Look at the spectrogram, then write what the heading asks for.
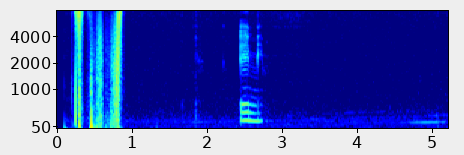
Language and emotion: Russian, neutral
